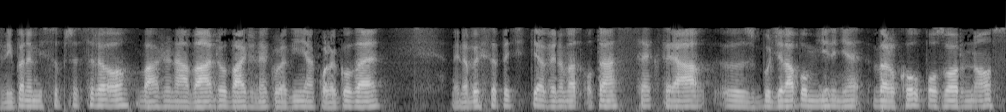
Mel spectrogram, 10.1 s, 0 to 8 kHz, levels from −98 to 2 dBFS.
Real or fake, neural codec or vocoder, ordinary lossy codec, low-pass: fake; codec, 16 kHz, 0.3 kbps, FocalCodec; AAC, 16 kbps; 7.2 kHz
